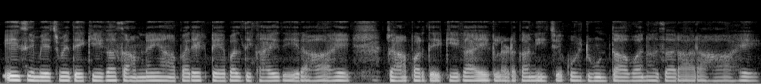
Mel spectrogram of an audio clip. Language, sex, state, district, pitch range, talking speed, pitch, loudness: Hindi, female, Rajasthan, Jaipur, 170-180 Hz, 205 wpm, 175 Hz, -19 LUFS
